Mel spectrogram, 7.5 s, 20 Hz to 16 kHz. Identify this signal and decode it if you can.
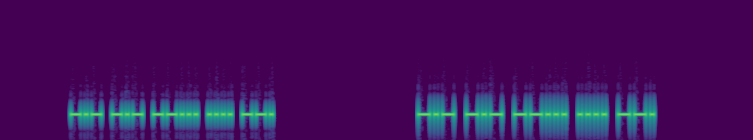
Morse code, heard as a keyed tone, about 37 wpm, 700 Hz. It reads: KK7HG KK7HG
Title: Speed Racing - USA 2x2 Call Signs 30wpm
